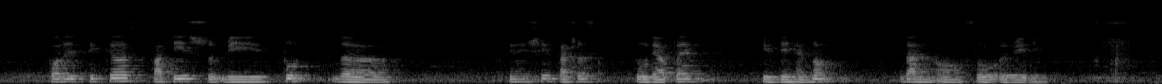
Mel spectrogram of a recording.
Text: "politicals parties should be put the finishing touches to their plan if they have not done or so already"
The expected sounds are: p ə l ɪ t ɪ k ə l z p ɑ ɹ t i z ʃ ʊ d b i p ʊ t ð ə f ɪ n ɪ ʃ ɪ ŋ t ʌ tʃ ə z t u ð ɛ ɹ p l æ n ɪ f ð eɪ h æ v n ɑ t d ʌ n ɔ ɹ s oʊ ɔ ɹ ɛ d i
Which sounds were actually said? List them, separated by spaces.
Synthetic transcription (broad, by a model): p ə l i t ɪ k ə l s p ɑ t i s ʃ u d b i p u t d ə f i n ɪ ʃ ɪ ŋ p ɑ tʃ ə s t u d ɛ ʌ p l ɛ n ɪ f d eɪ h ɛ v n ɑ t d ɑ n ɔ l s oʊ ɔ ɹ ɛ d i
